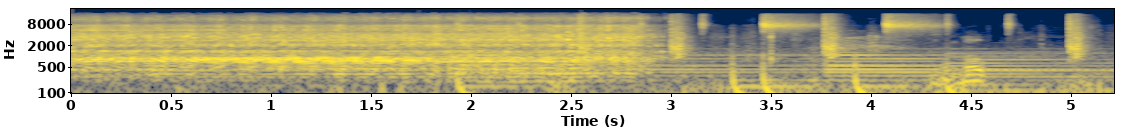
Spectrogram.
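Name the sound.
Milwaukee 3/8 impact wrench loosening 17mm bolt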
